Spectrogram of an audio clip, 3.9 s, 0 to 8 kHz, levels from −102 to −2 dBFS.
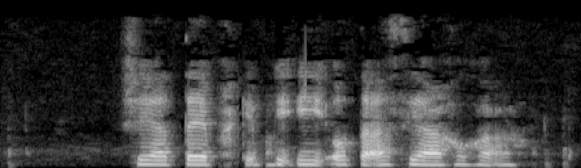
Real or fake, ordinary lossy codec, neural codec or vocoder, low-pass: real; AAC, 32 kbps; none; 7.2 kHz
